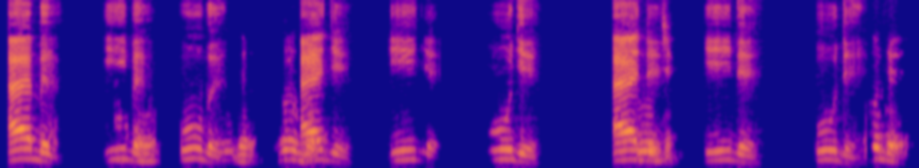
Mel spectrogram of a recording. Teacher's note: Elko, ilko, uko, alko, ilko, ulko. Sedangkan ba, jim, dan dal itu pantulan qalqalahnya ke bunyi e.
